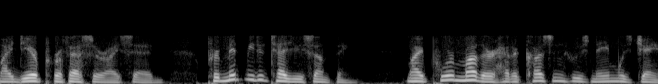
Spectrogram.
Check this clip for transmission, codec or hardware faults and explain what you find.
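Three transmission faults show up in this speech, all from the network side of a call. The audio stops at 4 kHz, a narrowband limit that fits G.711 mu-law at 64 kbps.

From 0.48 to 0.56 s there is a short stall from a late packet. The jitter buffer ran dry, so the receiver stretched the last sound for about 60 ms until the late packet arrived, then resumed where it had stopped. Nothing is lost. The sound is only held too long, with a faint buzz or dip. That distinguishes it from true loss, where audio goes missing.

From 0.64 to 0.67 s comes a short concealed packet loss. This time 20 ms of audio never reached the decoder, and the receiver covered the gap by extending the preceding sound, from its pitch if voiced or as shaped noise if not, for only about 7 ms before blending back. The result is a brief smear or wobble, and part of a sound can drop out. Unlike the stall just before it, material is actually missing rather than held.

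From 5.95 to 6.51 s there is a jitter buffer speed-up. The buffer held more audio than its target, so the receiver trimmed short pitch-period slices repeatedly, removing roughly 70 ms in total. Over that half second the speech runs at 112% speed and sounds hurried. The pitch stays unchanged, which separates this from simply playing the audio faster.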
